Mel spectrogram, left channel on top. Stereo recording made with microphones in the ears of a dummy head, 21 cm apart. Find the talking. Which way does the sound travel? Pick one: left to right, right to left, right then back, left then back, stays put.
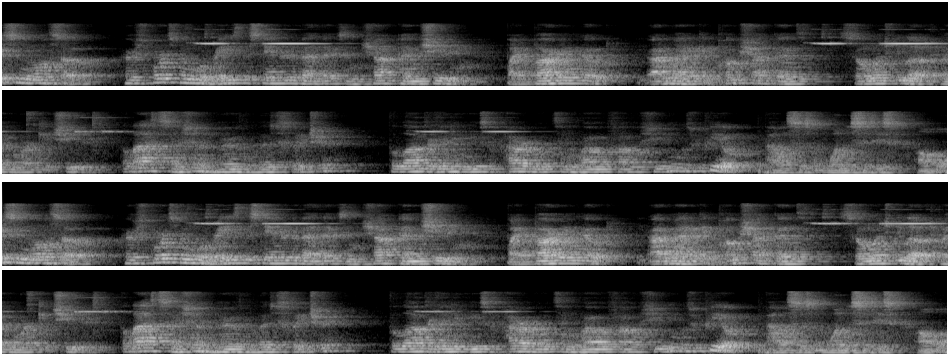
right then back.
